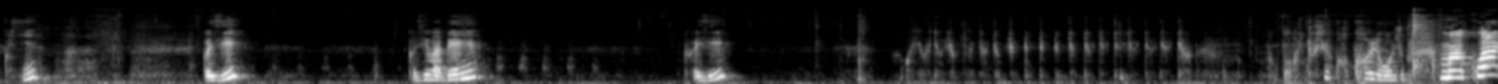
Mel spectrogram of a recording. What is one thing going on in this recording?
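A hand rubs and scratches a puppy's fur.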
